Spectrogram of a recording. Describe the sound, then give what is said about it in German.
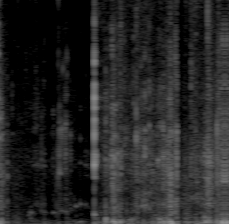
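Crunching on a parsnip snack chip: one sharp bite snaps out near the start, followed by quieter chewing crunches that continue, all fairly faint, with no talking. “Ja, komm, ich probiere mal so eine Pastinake.”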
